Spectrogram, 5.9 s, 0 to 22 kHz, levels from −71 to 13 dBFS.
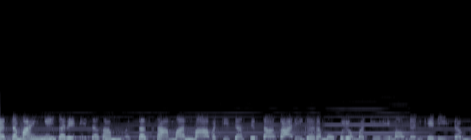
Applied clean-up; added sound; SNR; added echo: none; Wind instrument, woodwind instrument; 16 dB; none.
